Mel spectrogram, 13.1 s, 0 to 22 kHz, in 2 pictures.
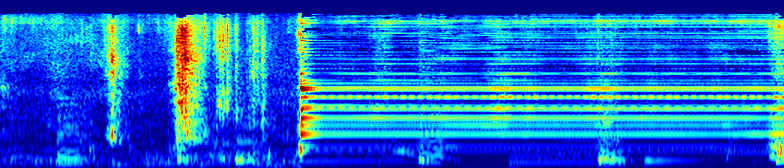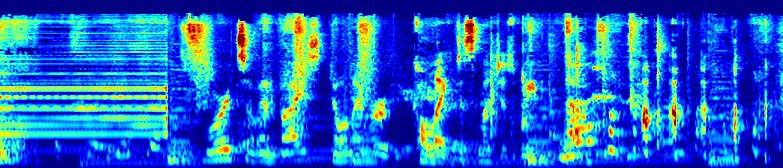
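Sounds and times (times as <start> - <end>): soft guitar music: 0.0 - 13.0
car horn long blast: 2.4 - 8.0.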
